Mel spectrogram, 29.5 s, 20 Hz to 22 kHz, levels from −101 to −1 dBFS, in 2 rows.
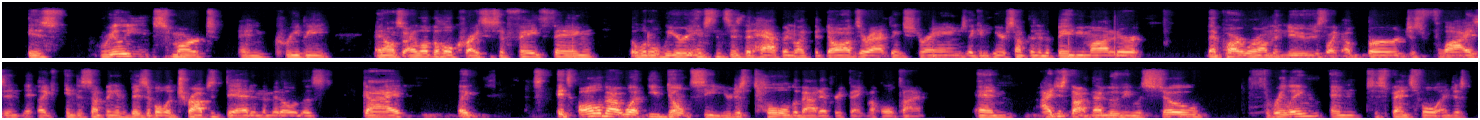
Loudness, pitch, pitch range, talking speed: -24 LUFS, 120 Hz, 115-130 Hz, 180 wpm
